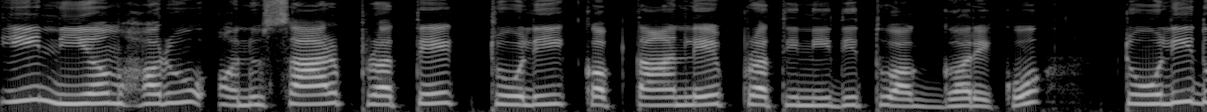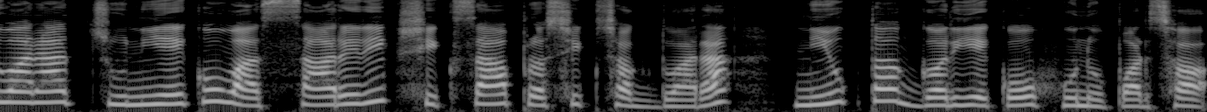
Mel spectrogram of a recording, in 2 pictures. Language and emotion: Nepali, neutral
